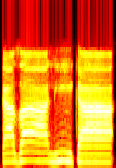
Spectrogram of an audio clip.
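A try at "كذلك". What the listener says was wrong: কা টান দিলেন কেন? কা টান আছে, শুধুমাত্র জাল টান হবে কাযালিকা।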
